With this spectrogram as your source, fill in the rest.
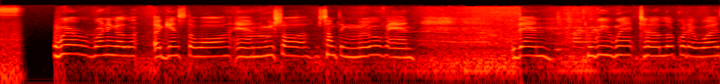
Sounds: speech

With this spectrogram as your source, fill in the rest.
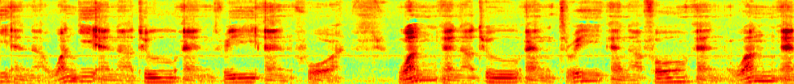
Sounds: speech

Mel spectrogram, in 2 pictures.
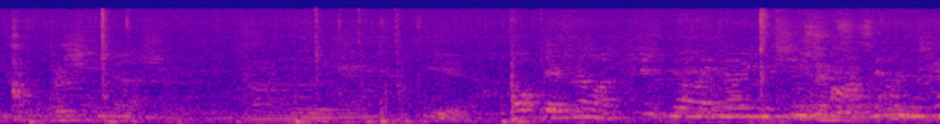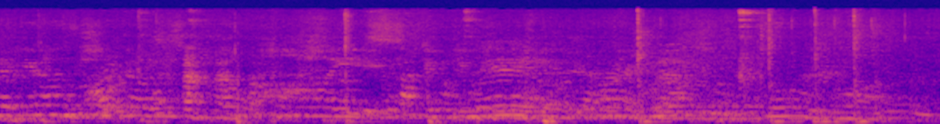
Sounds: woman speaking, speech

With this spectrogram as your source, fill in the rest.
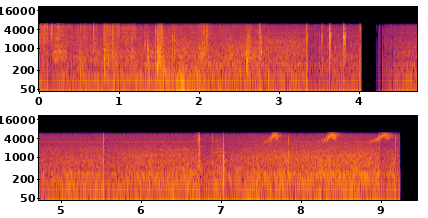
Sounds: domestic animals, animal, dog

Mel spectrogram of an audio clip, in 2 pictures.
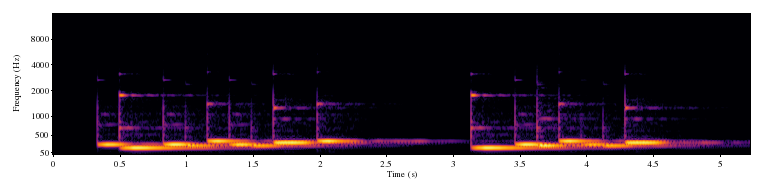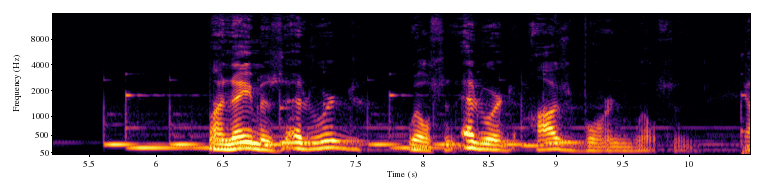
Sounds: speech, music, vibraphone

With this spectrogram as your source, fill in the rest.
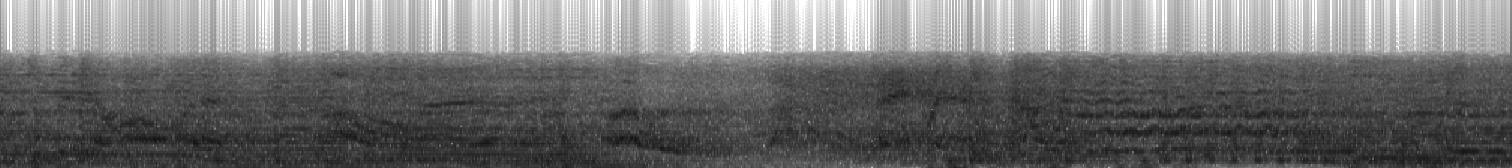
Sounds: rock and roll, roll, music

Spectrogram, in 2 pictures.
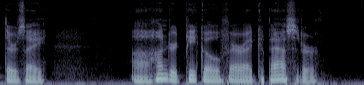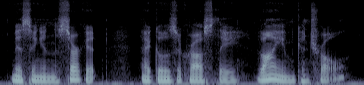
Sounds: speech

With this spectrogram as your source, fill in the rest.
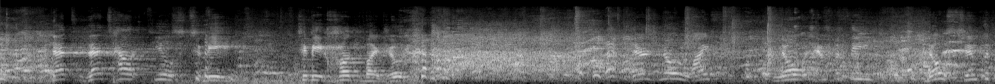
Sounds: speech, laughter

